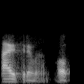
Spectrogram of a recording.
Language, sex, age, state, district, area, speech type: Kannada, male, 45-60, Karnataka, Davanagere, urban, conversation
